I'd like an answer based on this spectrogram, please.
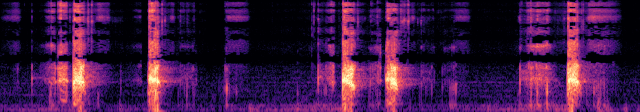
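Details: Boston terrier eating homework and vocally "telling" its owner about it gives sharp, short barks, singly or in quick pairs, with pauses between; Boston terrier.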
